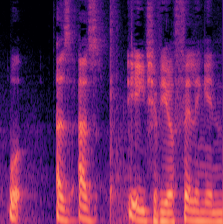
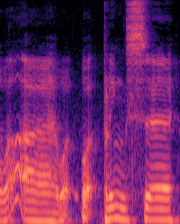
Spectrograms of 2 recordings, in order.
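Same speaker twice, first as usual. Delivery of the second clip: lightly Scottish curious gent; Scottish accent, curious. Acted. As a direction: fish for info in a Scottish lilt. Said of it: "he says".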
